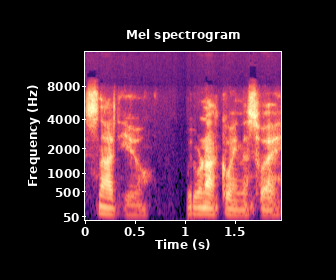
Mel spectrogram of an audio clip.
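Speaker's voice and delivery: soft, half-whispered voice. Wari places his hand on her forearm and answers her: half-whispering back. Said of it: "whispers back".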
